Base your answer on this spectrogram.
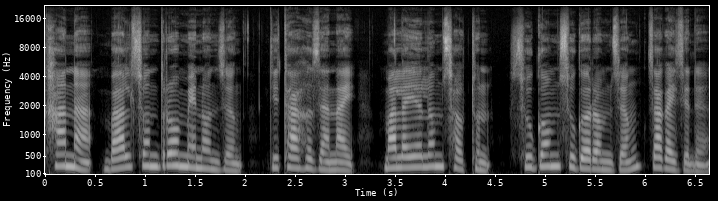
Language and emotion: Bodo, neutral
